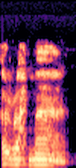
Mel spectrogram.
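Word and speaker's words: الرحمن: So if we say Ar-Rahman in the Quran, it's coming the alif very short, but you hear me pronouncing the alif, Ar-Rahman. Ar-Rahman. This is not a fatha only, it is a letter.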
